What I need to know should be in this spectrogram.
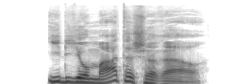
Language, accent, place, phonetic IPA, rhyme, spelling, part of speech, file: German, Germany, Berlin, [idi̯oˈmaːtɪʃəʁɐ], -aːtɪʃəʁɐ, idiomatischerer, adjective, De-idiomatischerer.ogg
- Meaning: inflection of idiomatisch: 1. strong/mixed nominative masculine singular comparative degree 2. strong genitive/dative feminine singular comparative degree 3. strong genitive plural comparative degree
